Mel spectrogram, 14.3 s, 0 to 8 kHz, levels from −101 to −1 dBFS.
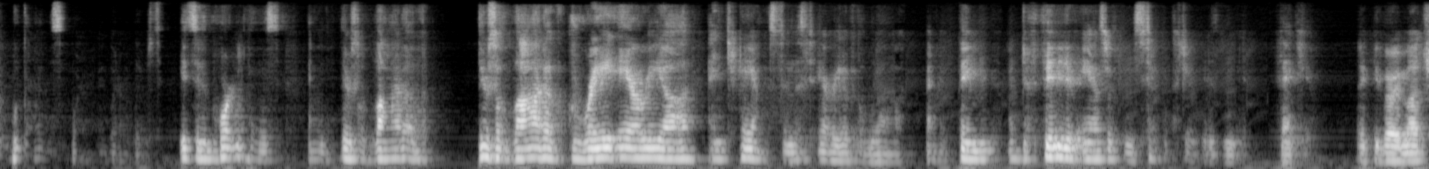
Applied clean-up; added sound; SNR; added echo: neural mask model DeepFilterNet 3.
